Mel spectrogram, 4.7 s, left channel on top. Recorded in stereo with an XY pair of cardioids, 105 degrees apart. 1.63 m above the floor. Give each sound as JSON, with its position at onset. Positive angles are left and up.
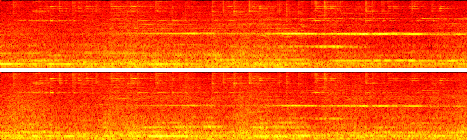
{"t": 0.1, "sound": "keys jangling", "azimuth_deg": -25, "distance_m": 4.0}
